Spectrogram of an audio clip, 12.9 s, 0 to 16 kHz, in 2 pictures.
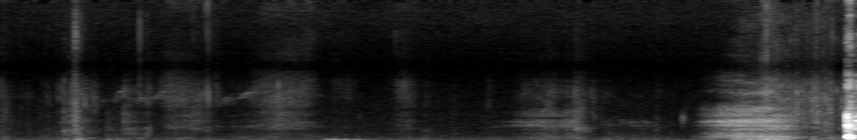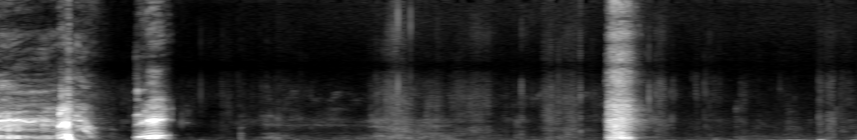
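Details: Wet, chesty cough with loose bursts after strained gagging breath from an adult stuffed up with a cold, feeling nauseous; recorded on a Samsung Galaxy A40 phone.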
